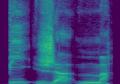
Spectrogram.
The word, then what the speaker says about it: pyjama: Il faut juste faire attention à la prononciation. On entend bien le son J, pyjama.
